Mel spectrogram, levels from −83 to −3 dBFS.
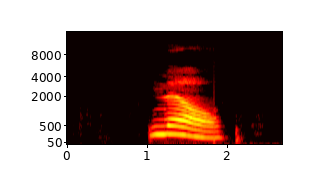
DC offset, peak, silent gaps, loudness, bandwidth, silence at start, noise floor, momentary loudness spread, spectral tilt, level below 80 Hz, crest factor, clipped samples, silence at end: under 0.1%; -12 dBFS; none; -27 LUFS; 11 kHz; 1.05 s; -83 dBFS; 19 LU; -6.5 dB/octave; -70 dBFS; 18 dB; under 0.1%; 0.75 s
